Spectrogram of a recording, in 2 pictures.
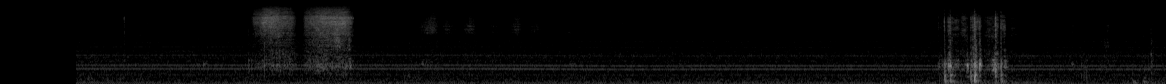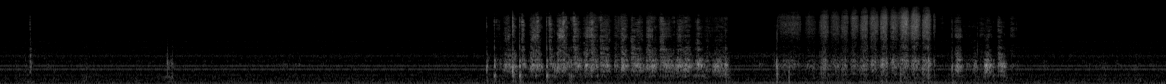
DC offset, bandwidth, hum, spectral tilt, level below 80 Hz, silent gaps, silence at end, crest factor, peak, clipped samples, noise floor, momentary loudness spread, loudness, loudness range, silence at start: under 0.1%; 16.5 kHz; none; -1 dB/octave; -66 dBFS; none; 0 s; 26 dB; -18 dBFS; under 0.1%; under -90 dBFS; 22 LU; -39 LUFS; 19 LU; 0.75 s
